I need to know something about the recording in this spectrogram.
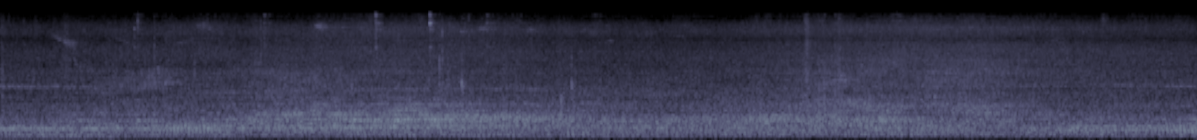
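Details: Steady roar of passing vehicles and road traffic fills the scene, with faint distant voices and no clear animal sound.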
